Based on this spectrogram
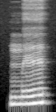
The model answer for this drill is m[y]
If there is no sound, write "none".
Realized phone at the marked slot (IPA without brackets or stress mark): ɪ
